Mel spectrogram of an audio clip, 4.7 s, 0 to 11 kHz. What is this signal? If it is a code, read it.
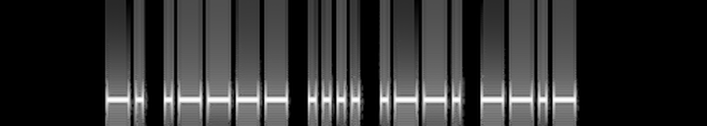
Morse code, heard as a keyed tone, about 25 wpm, 700 Hz. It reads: N1HPQ
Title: USA Call Signs - 5 Characters - Repeated 2x - 25wpm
